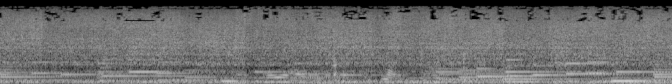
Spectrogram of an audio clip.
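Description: Pork and vegetables sizzling as they stir-fry in a frying pan, turned with a metal turner, with a tune of background music playing over it.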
